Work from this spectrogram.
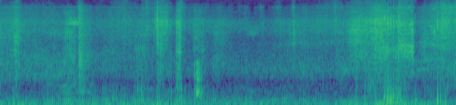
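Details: Kittens in a feral street-cat family, with a low continuous rumbling purr throughout, scattered clicks and rustles, and a brief louder burst near the end.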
